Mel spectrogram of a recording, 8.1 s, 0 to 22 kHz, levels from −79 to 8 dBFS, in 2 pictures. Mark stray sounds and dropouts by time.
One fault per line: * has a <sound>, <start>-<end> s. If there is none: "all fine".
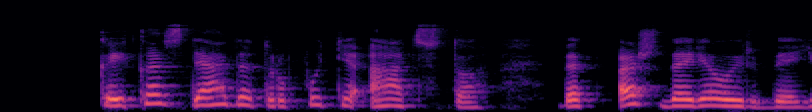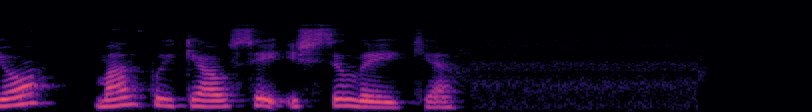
all fine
